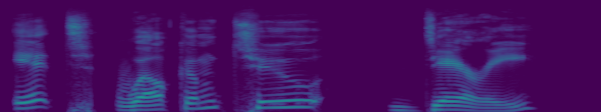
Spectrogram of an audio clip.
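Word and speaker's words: Derry: I always want to say Darby for some reason, but it's dairy, but it's not spelled like the cow dairy. It's spelled like the uh town. D E R R Y.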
